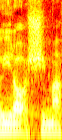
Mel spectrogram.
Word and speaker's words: Hiroshima: C'è una parte del tuo libro in cui tu vai a Hiroshima, o Hiroshima forse si pronuncia più correttamente,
